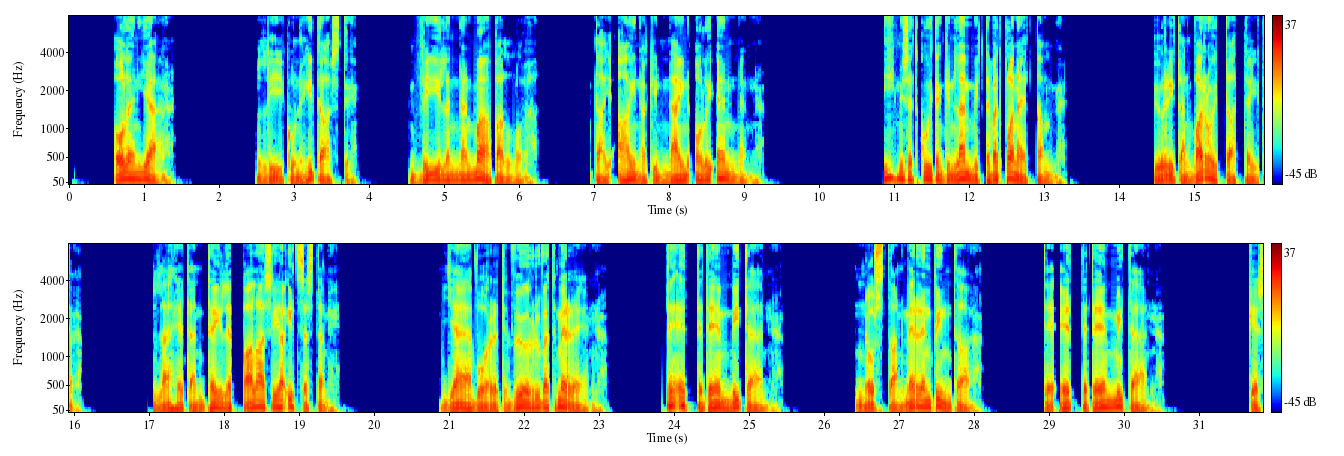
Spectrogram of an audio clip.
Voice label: finnish narration

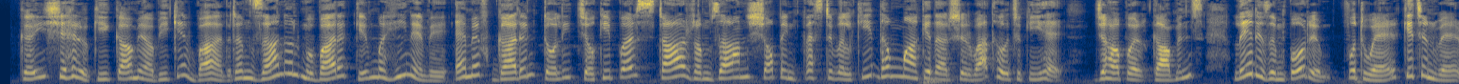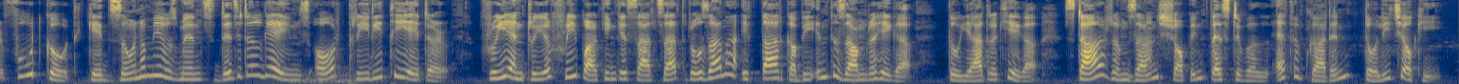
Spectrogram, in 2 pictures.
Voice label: urdu commercial; Punjabi; Indien

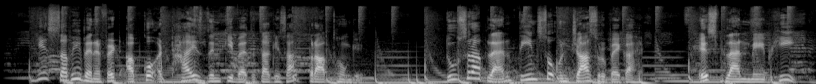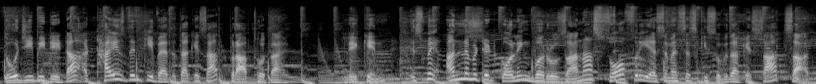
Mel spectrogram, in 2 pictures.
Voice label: hindi commercial; Inde

